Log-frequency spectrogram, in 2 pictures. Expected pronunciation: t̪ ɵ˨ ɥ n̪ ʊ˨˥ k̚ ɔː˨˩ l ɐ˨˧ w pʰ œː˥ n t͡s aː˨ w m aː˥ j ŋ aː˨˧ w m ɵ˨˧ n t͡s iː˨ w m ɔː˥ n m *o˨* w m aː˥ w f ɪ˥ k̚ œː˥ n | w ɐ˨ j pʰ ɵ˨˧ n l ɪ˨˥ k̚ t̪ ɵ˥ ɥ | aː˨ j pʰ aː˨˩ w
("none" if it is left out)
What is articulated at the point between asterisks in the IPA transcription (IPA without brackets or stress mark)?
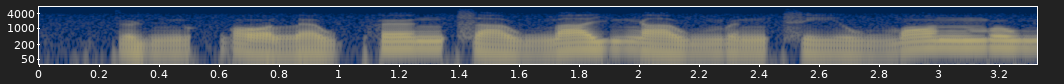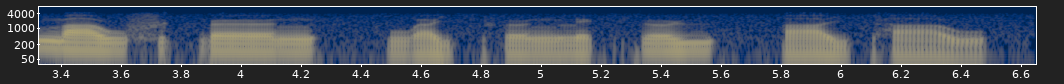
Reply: o˥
